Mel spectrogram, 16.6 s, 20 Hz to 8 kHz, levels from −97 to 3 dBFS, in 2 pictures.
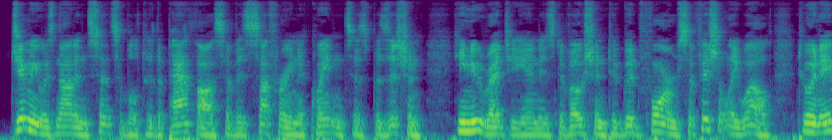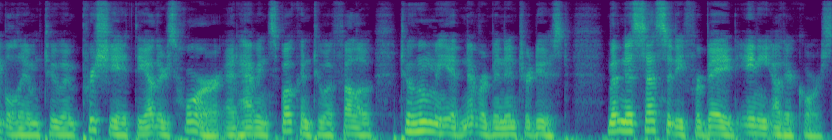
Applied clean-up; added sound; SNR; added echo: none; none; none; reverberation time 0.2 s.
